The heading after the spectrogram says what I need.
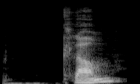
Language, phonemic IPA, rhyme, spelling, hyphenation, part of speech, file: Norwegian Bokmål, /klam/, -am, klam, klam, adjective, Nb-klam.ogg
- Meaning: 1. clammy; damp, moist and cold (especially regarding human skin or the air) 2. piercing, unpleasant (of a mood or atmosphere) 3. awkward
